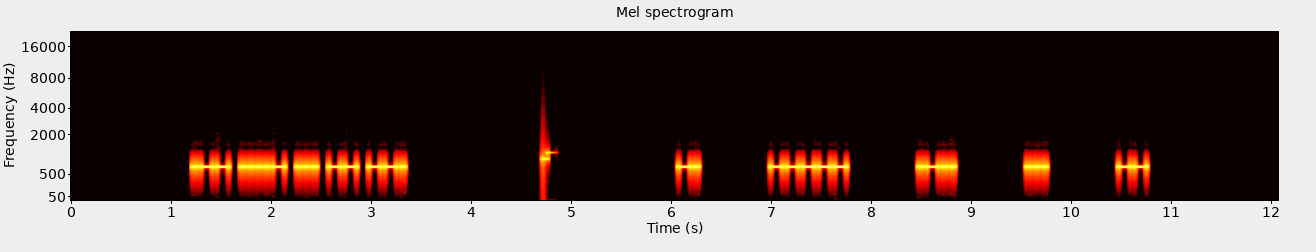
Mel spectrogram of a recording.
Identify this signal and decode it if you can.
Morse code, heard as a keyed tone, about 30 wpm, spaced as for 15 wpm, 700 Hz. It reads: W4SMG N0LSM
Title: USA Call Signs - 5 Characters - 6x Character Spacing - 30wpm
